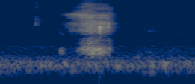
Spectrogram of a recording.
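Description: A man slurps loudly from a spoon.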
